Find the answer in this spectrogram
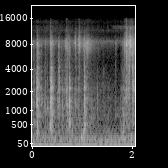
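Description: Faint, irregular clicks and taps of a Nerf Elite Disruptor toy blaster being handled.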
